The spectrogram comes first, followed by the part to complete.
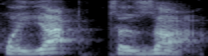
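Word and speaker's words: Qayataza: So number 1 on your paper, under seasons, I want you to write Koyataza.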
